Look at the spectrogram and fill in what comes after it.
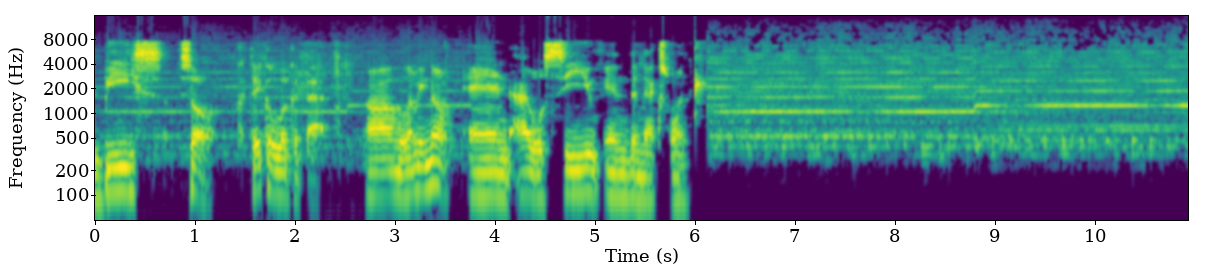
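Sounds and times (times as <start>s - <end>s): synthesizer drone: 0.0s - 5.4s, 6.1s - 10.9s.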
